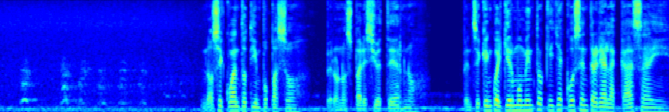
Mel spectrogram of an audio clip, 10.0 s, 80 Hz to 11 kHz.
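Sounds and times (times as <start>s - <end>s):
dogs howling: 0.0s - 3.0s
steady low rumble: 0.0s - 10.0s
speech: 0.3s - 1.4s, 3.1s - 6.4s, 7.0s - 10.0s.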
